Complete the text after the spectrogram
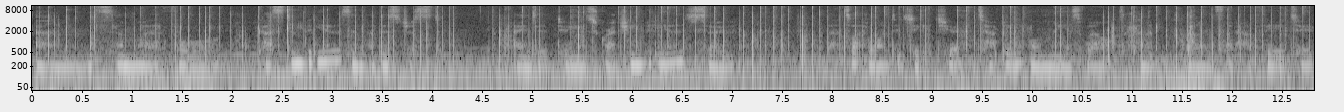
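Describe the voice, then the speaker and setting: A woman softly whispering casual, unhurried ASMR chat close to the microphone while tapping on objects with her fingers. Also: lowish voice. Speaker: ASMR video host. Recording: clicking, tapping noise over the whisper. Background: loud finger tapping and clicks.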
